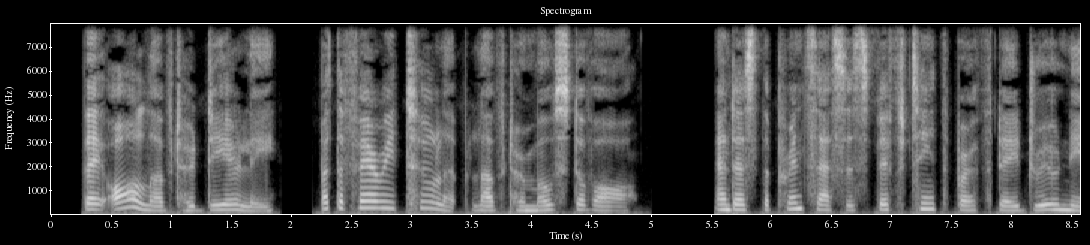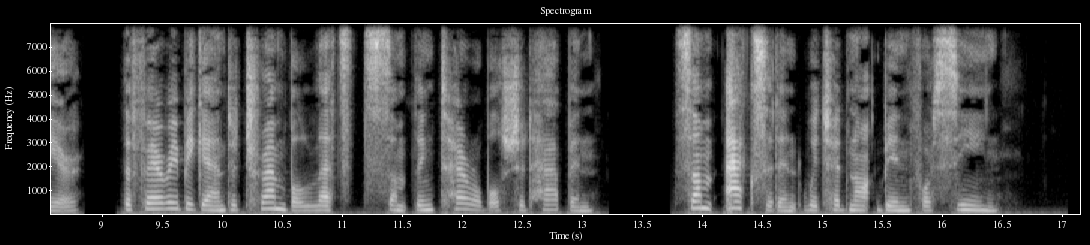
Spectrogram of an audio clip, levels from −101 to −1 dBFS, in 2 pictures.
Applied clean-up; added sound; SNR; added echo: none; none; none; none.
